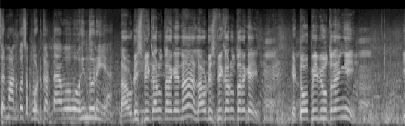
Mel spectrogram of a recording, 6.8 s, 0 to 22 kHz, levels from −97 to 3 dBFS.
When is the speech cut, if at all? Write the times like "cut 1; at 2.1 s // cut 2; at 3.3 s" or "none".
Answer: cut 1; at 2.0 s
